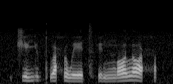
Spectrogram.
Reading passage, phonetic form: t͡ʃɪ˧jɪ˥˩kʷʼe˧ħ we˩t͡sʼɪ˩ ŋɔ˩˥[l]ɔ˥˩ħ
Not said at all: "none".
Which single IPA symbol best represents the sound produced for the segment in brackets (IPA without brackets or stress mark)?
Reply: l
